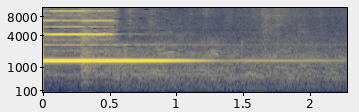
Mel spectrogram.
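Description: Public-address feedback: a loud, steady high-pitched whistle from the loudspeakers that fades away over about a second and a half.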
